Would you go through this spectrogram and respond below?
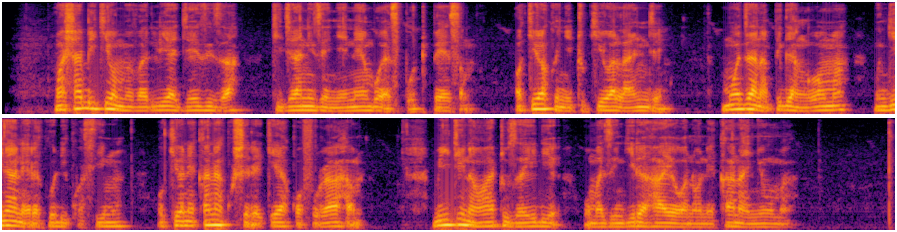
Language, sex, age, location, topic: Swahili, male, 18-24, Kisumu, government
